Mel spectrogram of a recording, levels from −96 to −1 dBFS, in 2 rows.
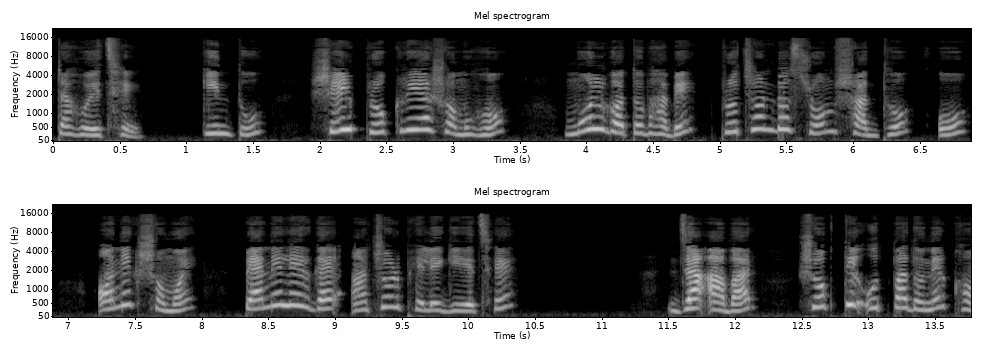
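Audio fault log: Throughout: HE-AAC compression, likely at a low bitrate around 24 kbps. Sibilants sound gritty and metallic, and the treble ends near 15.5 kHz. Unlike a plain lowpass, the top stays bright because it is rebuilt from copied lower bands whose harmonics don't line up.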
